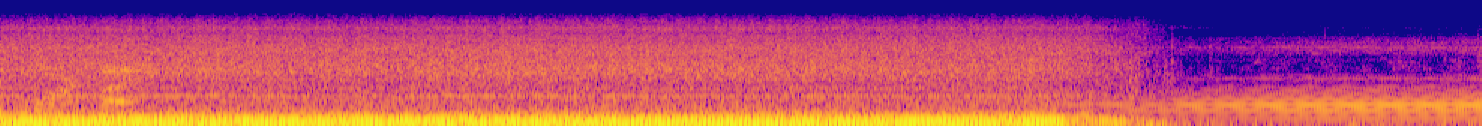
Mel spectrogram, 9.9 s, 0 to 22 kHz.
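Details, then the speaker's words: 1979 Pontiac Firebird with a swapped 5.3L V8, idling after the intake manifold leak hole was plugged with a bolt: steady, lumpy, even deep beat for about seven seconds, then shut off; a little smoky but healthy idle. "he is a little Smokey though but I'm so excited to feel that transmission Shi into GE and to hear it idling like this"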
